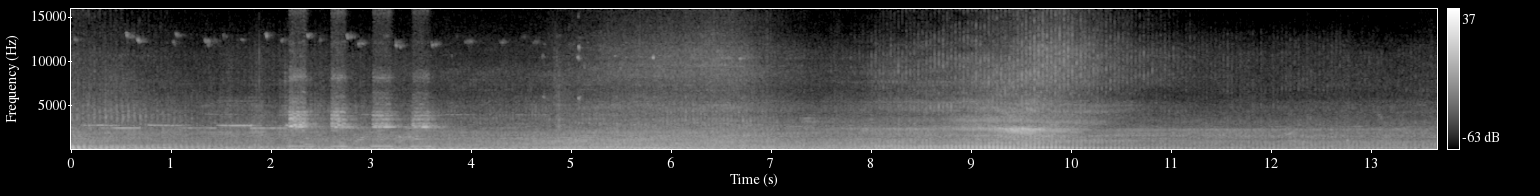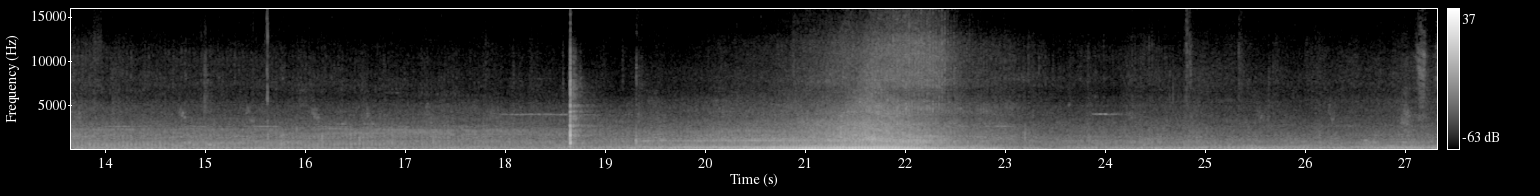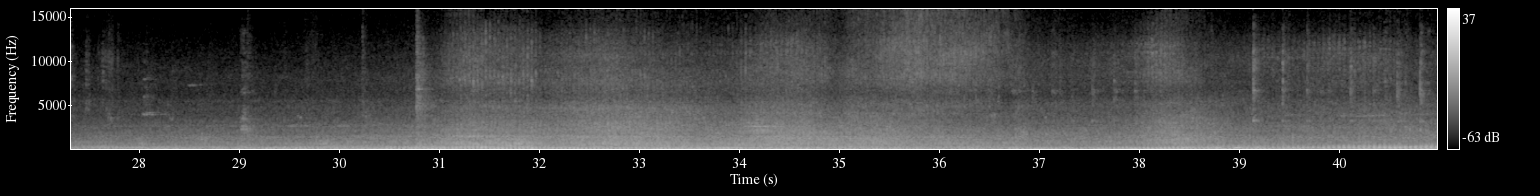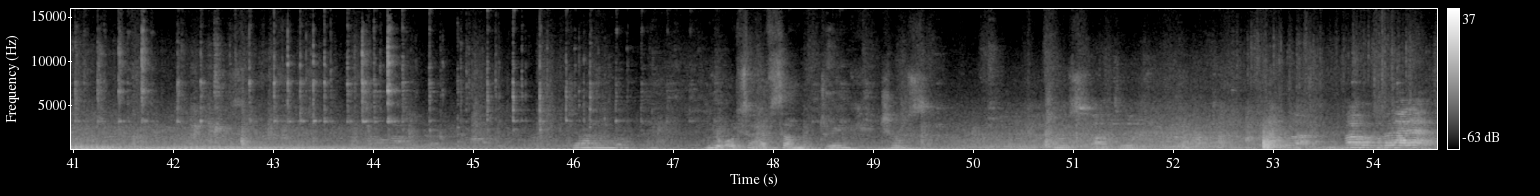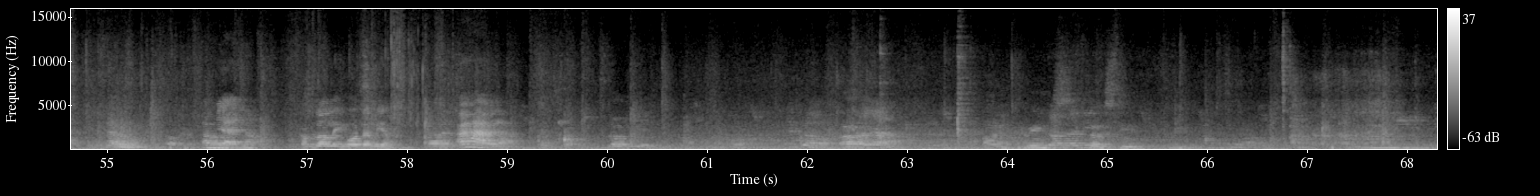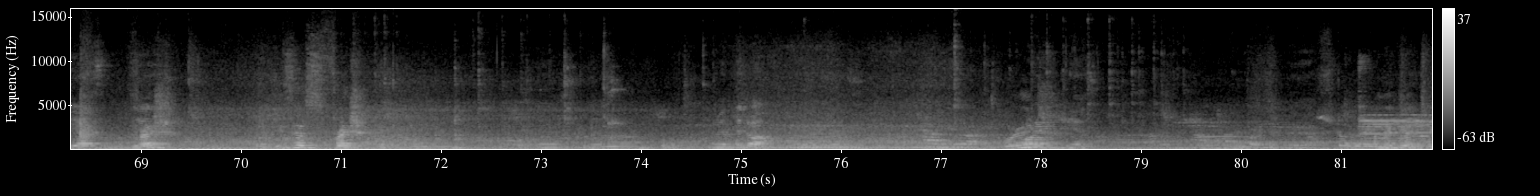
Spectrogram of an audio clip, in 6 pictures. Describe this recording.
pyin u lwin may myo central market II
